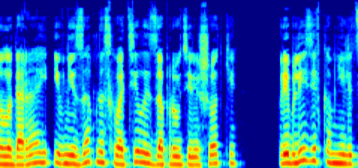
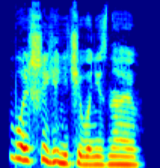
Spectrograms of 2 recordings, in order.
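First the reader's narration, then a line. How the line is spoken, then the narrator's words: Tired reply. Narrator (Russian): устало ответила Дарай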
